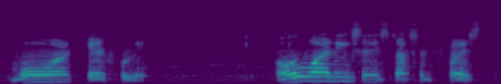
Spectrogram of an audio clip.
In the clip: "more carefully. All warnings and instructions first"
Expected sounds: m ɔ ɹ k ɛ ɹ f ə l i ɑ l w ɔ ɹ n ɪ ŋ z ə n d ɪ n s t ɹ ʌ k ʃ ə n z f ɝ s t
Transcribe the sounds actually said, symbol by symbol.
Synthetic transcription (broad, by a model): m ɔ ɹ k ɛ ɹ f ə l i ɑ l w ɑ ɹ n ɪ ŋ s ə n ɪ n s t ɹ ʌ k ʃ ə n f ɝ s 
